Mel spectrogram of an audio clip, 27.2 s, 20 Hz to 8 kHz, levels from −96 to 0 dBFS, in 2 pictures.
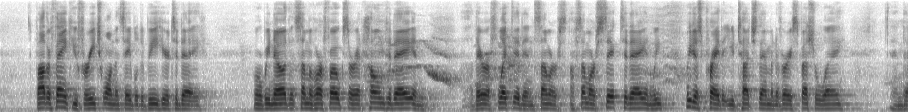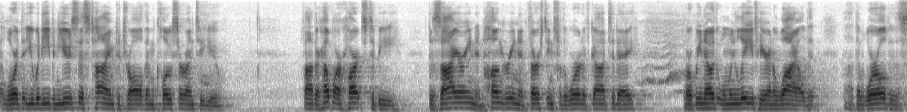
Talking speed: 210 wpm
